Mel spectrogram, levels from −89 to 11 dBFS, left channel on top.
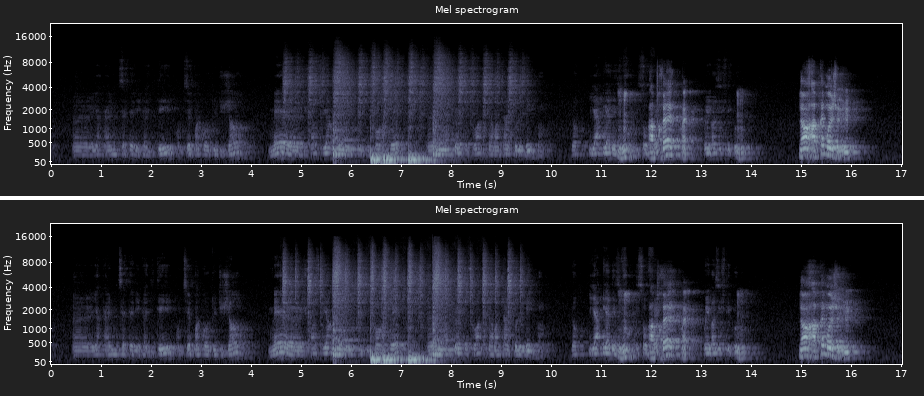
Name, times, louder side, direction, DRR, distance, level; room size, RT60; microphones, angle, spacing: voice 1, 0.4-3.8 4.3-7.0 7.5-9.9 10.4-12.2 13.1-13.8, right 1 dB, 65° right, 2 dB, 4.4 m, -42 dB
sound 1, 4.6-9.4, right 2 dB, 90° right, 5.4 m, -33 dB
voice 2, 11.9-12.7 13.7-13.9 15.0-16.0, left 2 dB, 30° left, 4 dB, 2.6 m, -28 dB
24.0 x 19.5 x 8.6 m, 0.92 s
head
